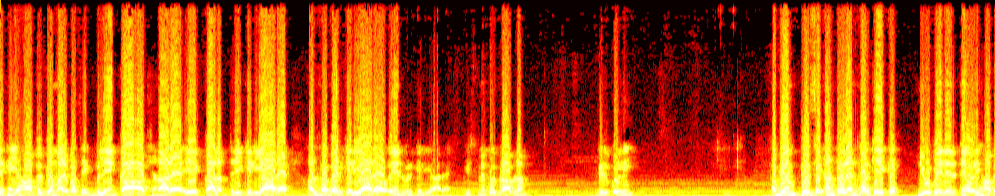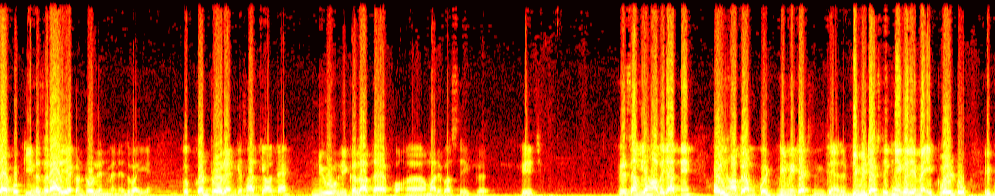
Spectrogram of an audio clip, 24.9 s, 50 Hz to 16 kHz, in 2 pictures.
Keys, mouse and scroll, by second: 9.3 shift+click, 10.9 n, 19.5 click, 24.2 =.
